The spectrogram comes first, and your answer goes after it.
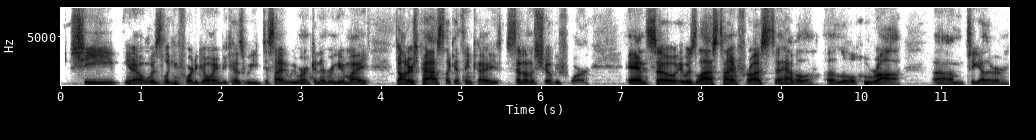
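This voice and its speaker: A man with a hoarse voice from a recent cold, telling a rambling story as a podcast guest. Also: low voice, no room sound. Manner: relaxed, rambling with fillers. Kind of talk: casual storytelling.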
